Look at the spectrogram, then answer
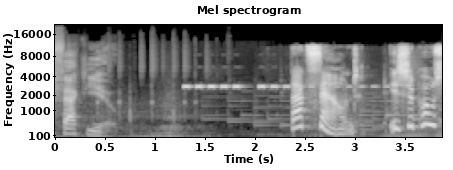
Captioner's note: AirTag beeping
